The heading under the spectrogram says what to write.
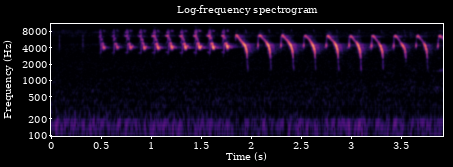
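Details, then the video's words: Captive white-headed munia singing a canary-style song it has learned: a rapid train of thin high ticks, then sharp descending whistled swoops repeated quickly and evenly to the end. "burung emprit kaji gacor isian suara kenari"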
